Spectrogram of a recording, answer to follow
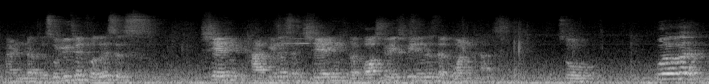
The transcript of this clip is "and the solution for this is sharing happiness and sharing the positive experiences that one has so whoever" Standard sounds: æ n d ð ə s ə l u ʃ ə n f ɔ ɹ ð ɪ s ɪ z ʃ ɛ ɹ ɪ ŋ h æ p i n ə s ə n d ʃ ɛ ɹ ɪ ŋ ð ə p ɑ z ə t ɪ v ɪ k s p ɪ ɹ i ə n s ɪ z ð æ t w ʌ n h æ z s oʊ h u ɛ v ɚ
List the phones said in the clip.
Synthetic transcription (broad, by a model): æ n d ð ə s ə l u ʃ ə n f ɔ ɹ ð ɪ s ɪ z ʃ ɛ ɹ ɪ ŋ h æ p i n ə s ə n d ʃ ɛ ɹ ɪ ŋ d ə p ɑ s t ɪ ɪ k s p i ɹ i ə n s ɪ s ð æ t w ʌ n h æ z s oʊ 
